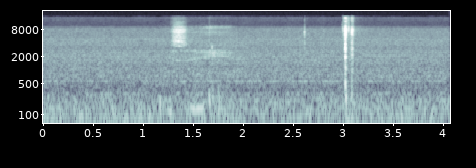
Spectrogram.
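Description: A young man speaks briefly and quietly close by.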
